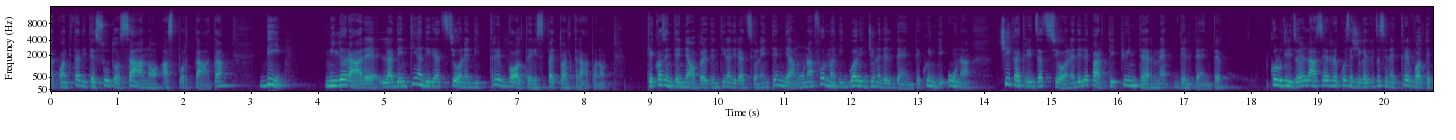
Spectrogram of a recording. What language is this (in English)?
Italian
